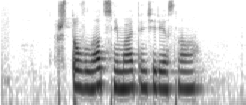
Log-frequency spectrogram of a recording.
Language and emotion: Russian, neutral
